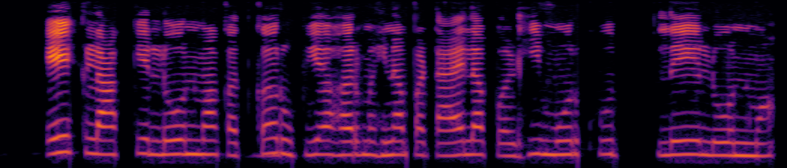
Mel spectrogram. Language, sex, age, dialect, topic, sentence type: Chhattisgarhi, female, 31-35, Western/Budati/Khatahi, banking, question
